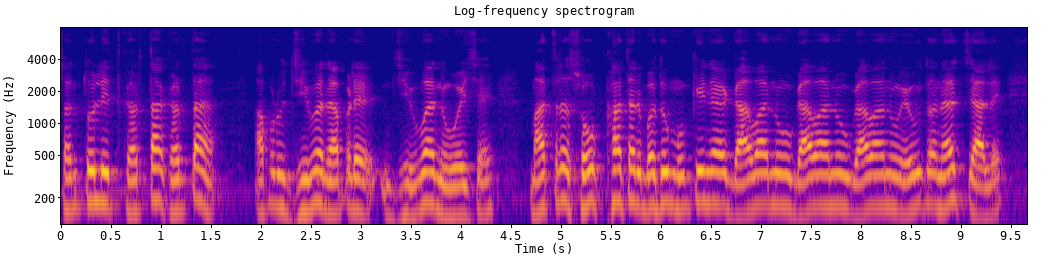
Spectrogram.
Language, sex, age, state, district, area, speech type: Gujarati, male, 60+, Gujarat, Kheda, rural, spontaneous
